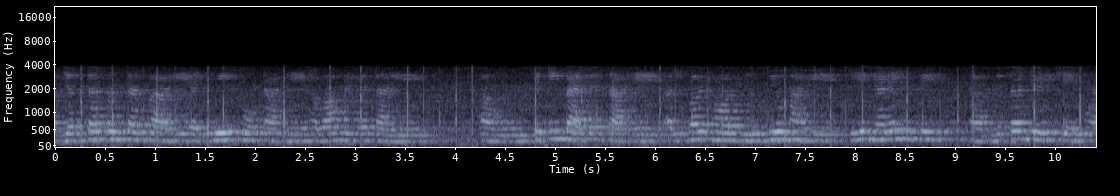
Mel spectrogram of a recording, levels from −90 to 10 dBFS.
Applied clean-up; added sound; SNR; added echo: none; Tap; 15 dB; reverberation time 0.8 s.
